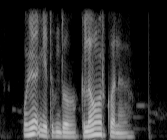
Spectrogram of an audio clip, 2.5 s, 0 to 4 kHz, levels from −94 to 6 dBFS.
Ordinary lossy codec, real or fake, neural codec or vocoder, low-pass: AAC, 32 kbps; fake; codec, 16 kHz, 4 kbps, X-Codec, HuBERT features, trained on balanced general audio; 3.6 kHz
